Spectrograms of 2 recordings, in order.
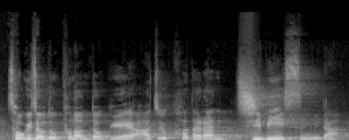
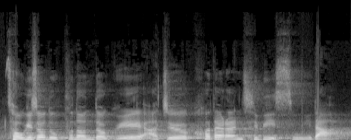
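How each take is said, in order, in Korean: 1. '집'이라는 단어에 추가로 강세를 줍니다. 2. 아무 단어도 강세를 주지 않고 평평하게 읽습니다. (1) "집이라는 단어에 한번 강조를 줘볼게요" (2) "단 한 번도 움직이지 않고 손을 이렇게 모으고 읽는다고"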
